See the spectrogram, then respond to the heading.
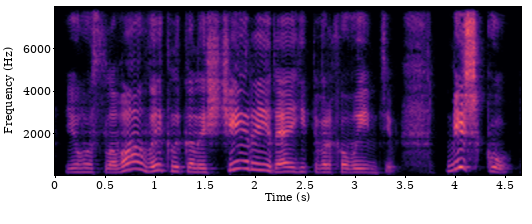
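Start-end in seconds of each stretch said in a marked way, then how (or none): none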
